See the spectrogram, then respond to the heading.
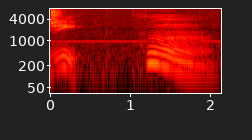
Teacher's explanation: And G. back of the tongue sealing with the soft palate, also blocking the mouth, putting the air up into here.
